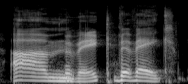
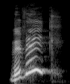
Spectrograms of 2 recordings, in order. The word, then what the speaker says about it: Vivek: I always feel like I mispronounce his name because I heard someone say it rhymes with cake. Vivek.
